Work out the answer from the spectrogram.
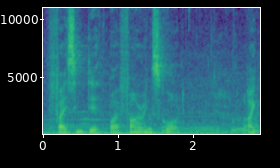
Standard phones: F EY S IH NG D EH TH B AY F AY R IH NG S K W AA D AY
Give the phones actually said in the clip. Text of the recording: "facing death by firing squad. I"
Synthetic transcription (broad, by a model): F EY S IH NG D EH TH B AY F AY R IH NG S K W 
